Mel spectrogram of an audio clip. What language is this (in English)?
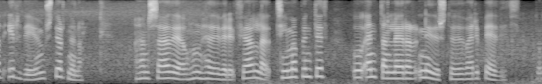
Icelandic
